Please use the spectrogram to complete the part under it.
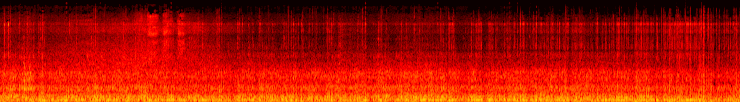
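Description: Tyres hum on smooth asphalt.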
